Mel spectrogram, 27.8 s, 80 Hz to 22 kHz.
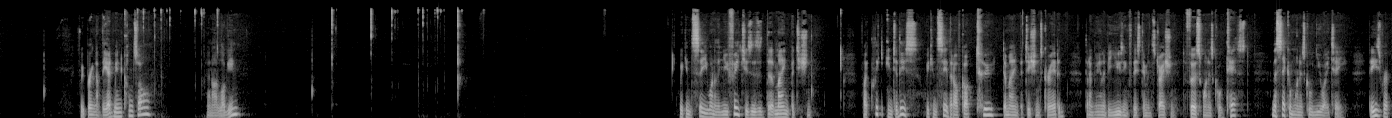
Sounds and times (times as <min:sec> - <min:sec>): Speech: 0:01.6 - 0:03.1, 0:04.1 - 0:04.9, 0:13.4 - 0:16.3, 0:17.2 - 0:27.8.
